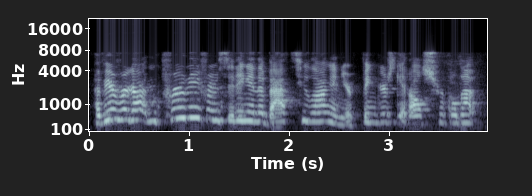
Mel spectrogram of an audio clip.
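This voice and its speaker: A woman's voice: sits high, fast, vocal fry, sharp tone, lo-fi sound. A woman reading a children's story aloud expressively, like a teacher, adding chatty asides straight to her young listeners.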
